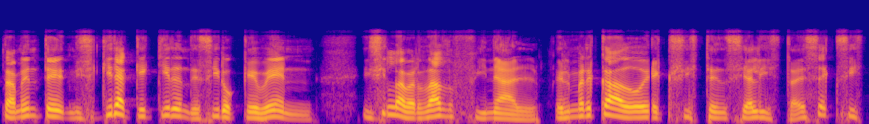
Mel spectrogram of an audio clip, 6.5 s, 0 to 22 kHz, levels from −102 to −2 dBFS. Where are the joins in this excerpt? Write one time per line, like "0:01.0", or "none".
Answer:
0:02.9
0:04.1
0:04.8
